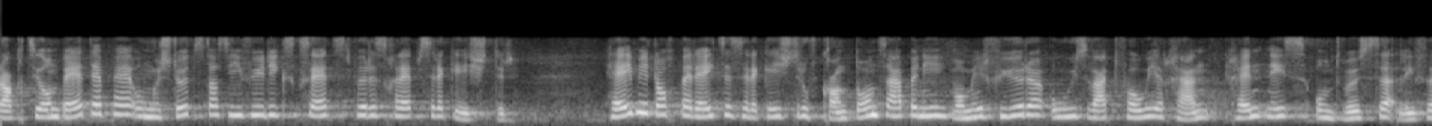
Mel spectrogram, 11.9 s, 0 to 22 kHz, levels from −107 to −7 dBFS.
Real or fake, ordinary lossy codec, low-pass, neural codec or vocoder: fake; none; 7.2 kHz; vocoder, 22.05 kHz, 80 mel bands, WaveNeXt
